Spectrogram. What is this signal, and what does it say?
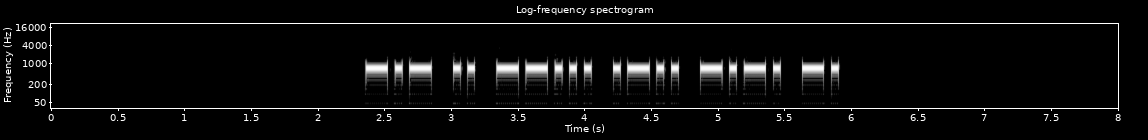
Morse code, heard as a keyed tone, about 22 wpm, 700 Hz. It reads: KI7LCN
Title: USA Call Signs - 6 Characters - Repeated 2x - 22wpm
